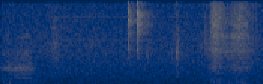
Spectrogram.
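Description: A few faint, separate clicks of computer keys: a soft one at the start, a sharp one about a second in and another near the end.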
